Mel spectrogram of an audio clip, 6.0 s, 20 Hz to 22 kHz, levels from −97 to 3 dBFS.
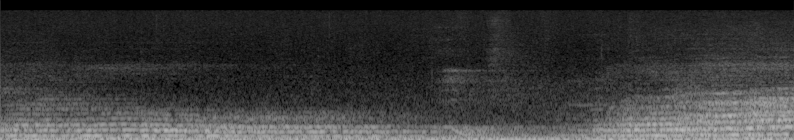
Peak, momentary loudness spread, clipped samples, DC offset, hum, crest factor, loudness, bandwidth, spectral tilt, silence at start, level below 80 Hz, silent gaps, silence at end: -14 dBFS; 10 LU; under 0.1%; under 0.1%; none; 16 dB; -33 LUFS; 16 kHz; -8.5 dB/octave; 0 s; -36 dBFS; none; 0 s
